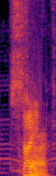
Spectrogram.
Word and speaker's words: Psych: Psych. Not sick. It's one of those weird spelling words. P S Y C H. That's how you actually spell it. It's not weird. Follow me. You're supposed to be the brains of this operation. The silent P or a silent.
